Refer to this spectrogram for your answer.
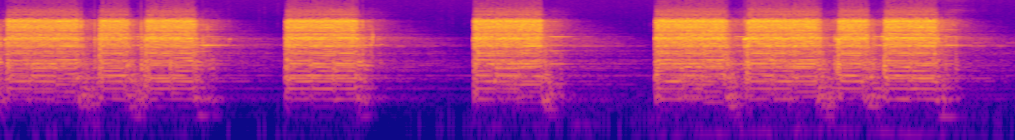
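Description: A rock cover band's first studio recording: loud, distorted electric guitar chords crash out in a rock riff, with short choppy stabs and ringing pauses between bursts, repeating steadily with no voices.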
